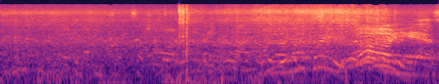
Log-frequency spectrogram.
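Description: People talking in the background, with a louder, higher voice near the end, over a low irregular rumble.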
